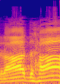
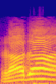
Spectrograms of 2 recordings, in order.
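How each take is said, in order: First: The middle consonant is said with a breathy aspiration. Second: The middle consonant is said plain, without aspiration. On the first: The speaker calls it right. "రాధా అని పలుకు రాదు" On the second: The speaker calls it wrong. "రాధా అంటుంటాడు. ఎక్కడ ఒత్తులు లేవు"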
